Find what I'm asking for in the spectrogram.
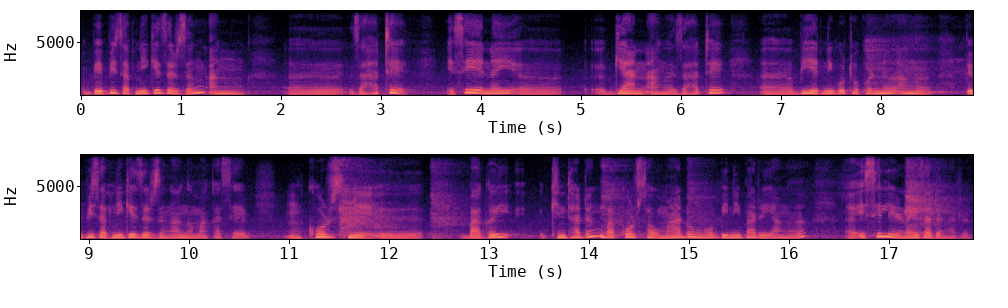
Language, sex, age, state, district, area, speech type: Bodo, female, 30-45, Assam, Kokrajhar, rural, spontaneous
